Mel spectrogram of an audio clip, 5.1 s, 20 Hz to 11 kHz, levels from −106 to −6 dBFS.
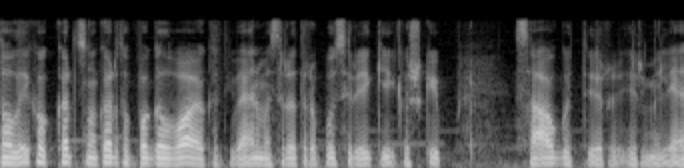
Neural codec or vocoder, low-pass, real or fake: none; 7.2 kHz; real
